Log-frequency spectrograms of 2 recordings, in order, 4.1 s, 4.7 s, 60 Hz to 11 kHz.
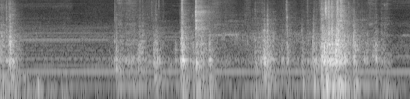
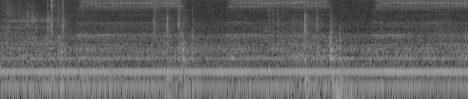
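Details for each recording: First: Sony DVP-C660 DVD player with jammed disc tray: small motor whirs in uneven spurts with scuffing and rattles but the tray never moves; worn rubber drive belt under the tray slipping, needs a new belt. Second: Sony DVP-C660 5-disc DVD/CD changer after a new belt fixed the jammed disc tray: even motor whir in short runs with soft mechanical clicks as the tray cycles; strong torque without slipping, normal tray operation.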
